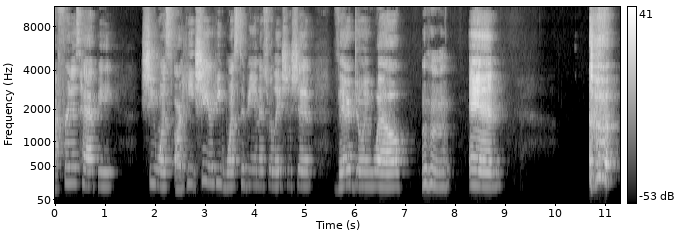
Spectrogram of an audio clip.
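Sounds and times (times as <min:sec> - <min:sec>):
speech: 0:00.1 - 0:09.0, 0:10.7 - 0:11.3
person clearing throat: 0:10.7 - 0:11.3
person coughing: 0:10.7 - 0:11.3.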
